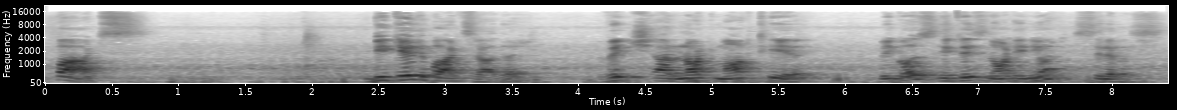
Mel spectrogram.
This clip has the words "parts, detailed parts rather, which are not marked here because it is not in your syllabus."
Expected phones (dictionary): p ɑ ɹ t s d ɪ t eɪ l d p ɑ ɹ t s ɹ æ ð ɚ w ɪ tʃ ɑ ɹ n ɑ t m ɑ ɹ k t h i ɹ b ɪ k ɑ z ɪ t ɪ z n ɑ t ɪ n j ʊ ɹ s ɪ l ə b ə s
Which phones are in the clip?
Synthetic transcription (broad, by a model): p ɑ ɹ t s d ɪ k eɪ d p ɑ ɹ t s ɹ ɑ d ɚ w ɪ tʃ ɑ ɹ n ɑ t m ɑ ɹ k t h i ɹ b ɪ k ɑ z ɪ t ɪ z n ɑ t ɪ n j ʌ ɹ s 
